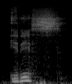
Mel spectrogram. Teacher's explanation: la T del pronombre it en la afirmación suena prácticamente como una R sencilla que pronunciamos en español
